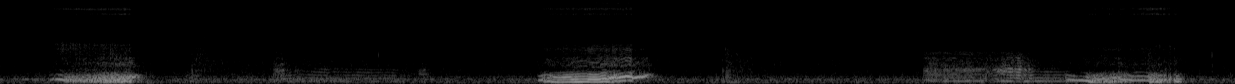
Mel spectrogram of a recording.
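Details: A ten-year-old French Bulldog and a puppy snore in their sleep. Loud raspy snores come roughly every four to five seconds, some with wavering nasal whistling tones. Softer breathing fills the gaps.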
